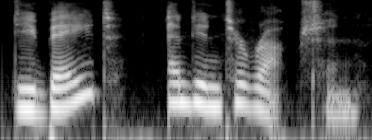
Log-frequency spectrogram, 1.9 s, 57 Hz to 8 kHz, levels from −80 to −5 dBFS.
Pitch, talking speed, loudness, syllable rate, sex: 190 Hz, 95 wpm, -18 LUFS, 5.0 syllables/s, female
